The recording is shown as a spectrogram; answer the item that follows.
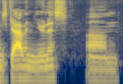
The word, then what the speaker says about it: Yunes: my name is Gavin Eunice um people kind of mispronounce my last name a lot so it's it's yunice not Yun or anything like that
